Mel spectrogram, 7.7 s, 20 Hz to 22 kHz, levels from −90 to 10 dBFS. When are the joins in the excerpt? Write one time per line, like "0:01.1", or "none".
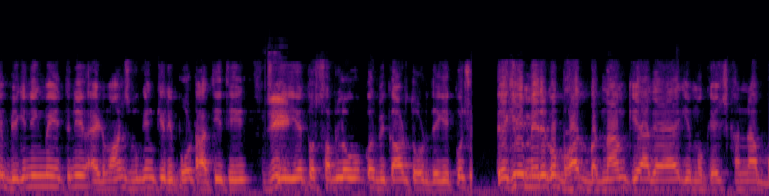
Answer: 0:04.7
